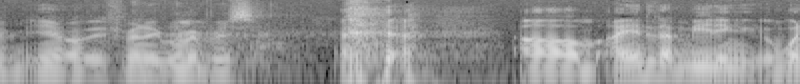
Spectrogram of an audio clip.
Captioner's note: chuckles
